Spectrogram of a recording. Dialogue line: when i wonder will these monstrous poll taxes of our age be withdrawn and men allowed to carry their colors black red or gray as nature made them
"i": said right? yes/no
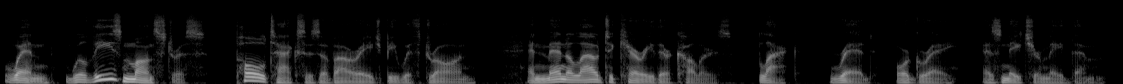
no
